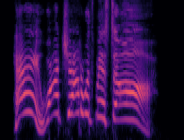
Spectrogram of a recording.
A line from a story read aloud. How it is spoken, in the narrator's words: someone screamed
